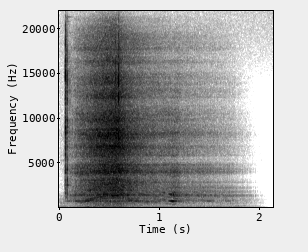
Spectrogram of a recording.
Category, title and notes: Sound effects > Objects / House appliances
MACHAppl-Blue Snowball Microphone Hair Dryer, Turn On, Run, Turn Off, High, Short Nicholas Judy TDC
A short hair dryer turning on, running at high and turning off.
